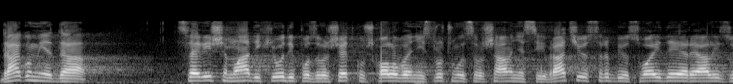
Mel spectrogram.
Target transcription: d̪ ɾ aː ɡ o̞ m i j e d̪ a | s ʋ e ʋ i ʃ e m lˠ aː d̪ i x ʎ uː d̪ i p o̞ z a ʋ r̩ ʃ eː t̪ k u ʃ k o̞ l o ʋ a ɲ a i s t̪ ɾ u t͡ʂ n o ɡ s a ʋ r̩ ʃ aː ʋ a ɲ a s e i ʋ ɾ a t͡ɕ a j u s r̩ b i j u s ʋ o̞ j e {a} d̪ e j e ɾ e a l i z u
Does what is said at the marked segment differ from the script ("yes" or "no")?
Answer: yes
